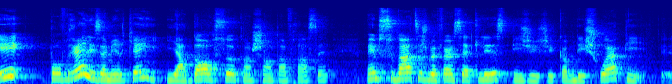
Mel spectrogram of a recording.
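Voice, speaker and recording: A woman with a Quebec accent, a fairly high pitch, ordinary pitch variation, and a fairly quick pace. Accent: Québécois French. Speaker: singer-songwriter. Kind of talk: interview.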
